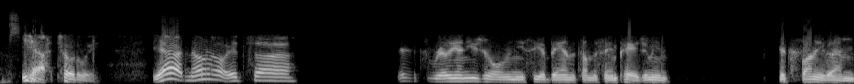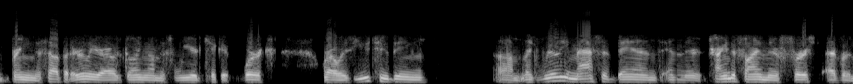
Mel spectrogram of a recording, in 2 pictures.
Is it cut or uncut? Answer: uncut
